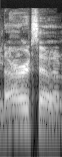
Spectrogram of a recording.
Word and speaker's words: Naruto: Naruto.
